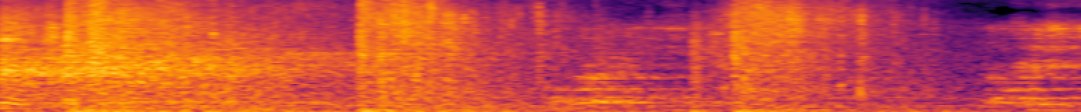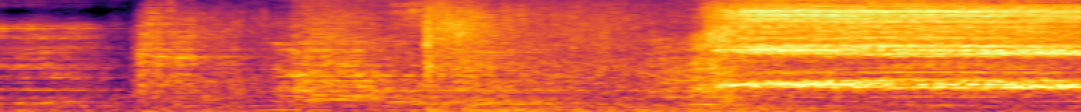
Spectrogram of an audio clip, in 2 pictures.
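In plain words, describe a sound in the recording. A huge beast growls with a deep, rumbling snarl.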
